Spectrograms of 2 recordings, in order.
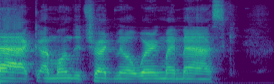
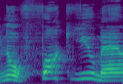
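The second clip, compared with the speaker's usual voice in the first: retold angry yell; 8 semitones higher, slower than usual. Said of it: "we were yelling at each other".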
